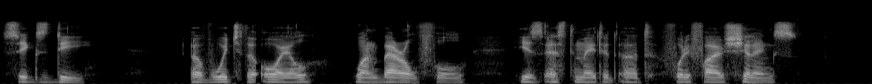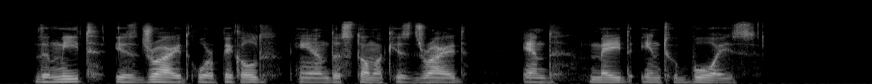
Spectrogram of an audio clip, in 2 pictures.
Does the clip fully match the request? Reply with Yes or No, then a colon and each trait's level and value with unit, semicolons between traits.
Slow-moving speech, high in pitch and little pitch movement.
No: slow, 90 wpm; low, 105 Hz; narrow, 1.5 semitones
